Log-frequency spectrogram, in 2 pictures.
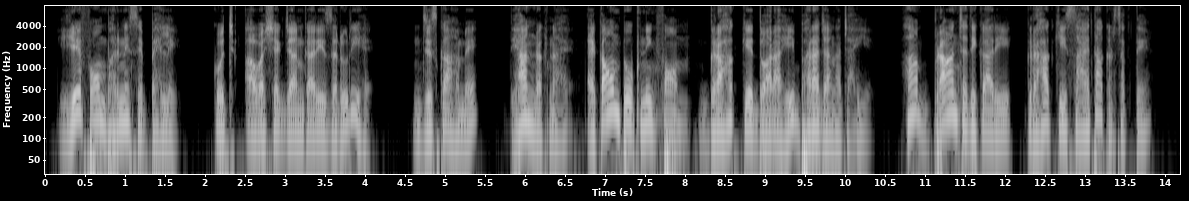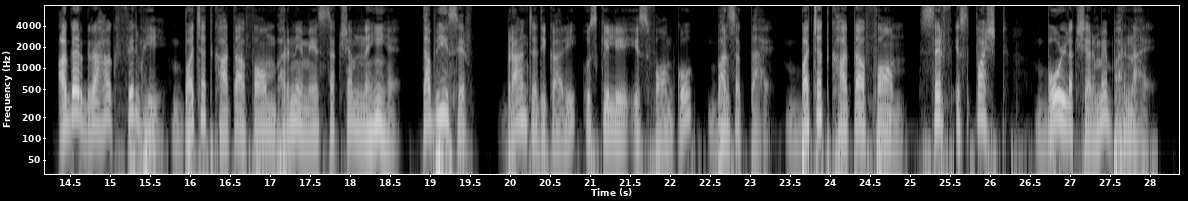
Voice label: male hindi voice over talent narrative

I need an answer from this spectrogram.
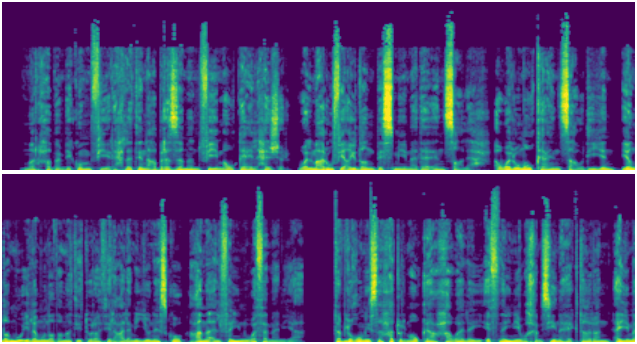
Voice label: male arabic voice over narrative

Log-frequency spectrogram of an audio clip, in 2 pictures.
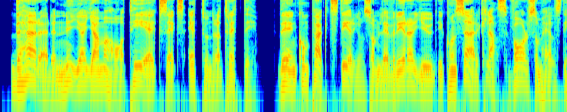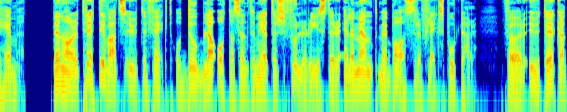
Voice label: male swedish voice over talent narrative

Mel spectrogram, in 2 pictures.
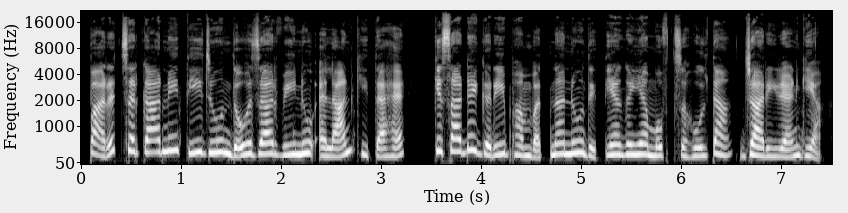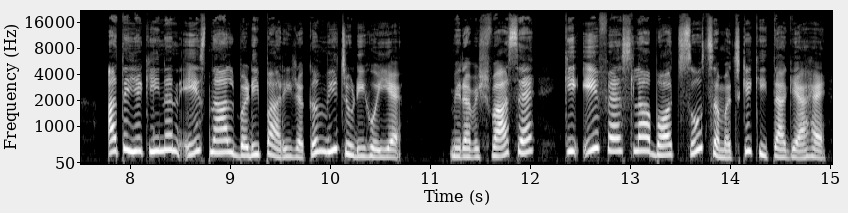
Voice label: female punjabi voice over narrative

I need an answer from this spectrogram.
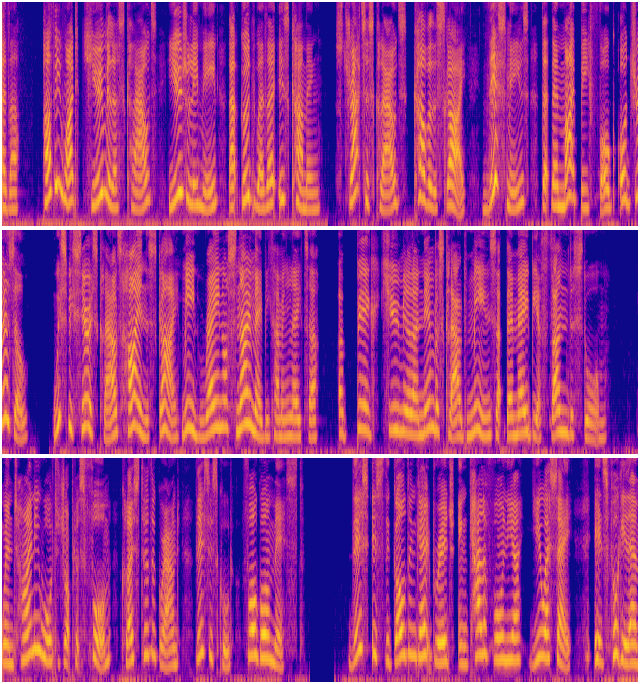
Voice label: boy british voice over narrative; english british

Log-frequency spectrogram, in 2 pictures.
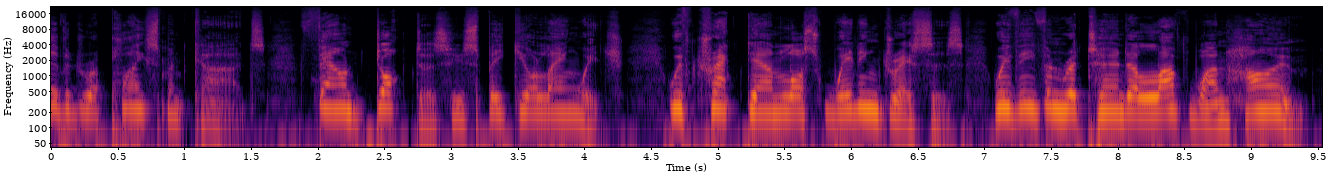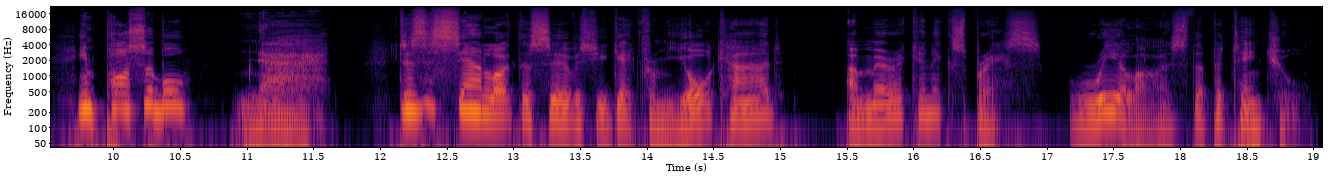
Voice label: male australian voice over sales

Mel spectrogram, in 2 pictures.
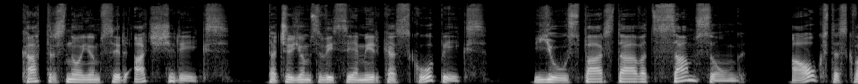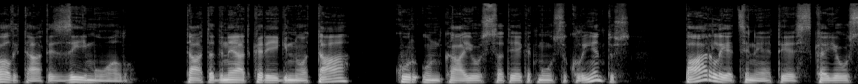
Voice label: male latvian voice over talent sales

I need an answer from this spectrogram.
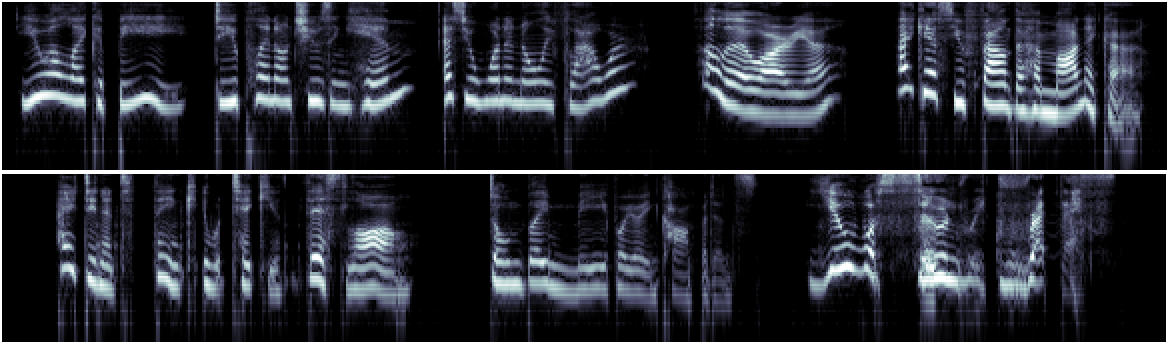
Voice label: female chinese voice over english

